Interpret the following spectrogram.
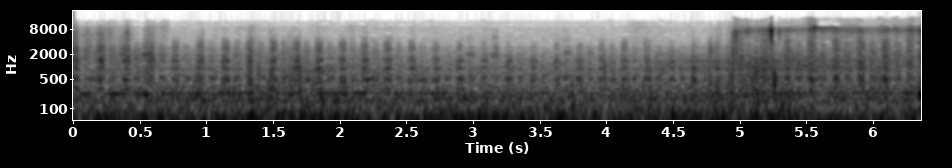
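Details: Outdoors in nature, a German Shepherd playing with its owner breathes in fast, even pants, a steady train of soft airy puffs over deep background rumble, with a brief sharper sound near the end.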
